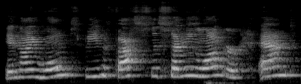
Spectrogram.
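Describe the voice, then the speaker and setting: A woman's voice: very high-pitched, steady tone, normal speed, pushed and bright, pitched above the performer's own voice. A woman voicing a panicky male storybook sheriff, flustered and repeating himself. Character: panicky male cowboy sheriff, boastful but nervous. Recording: echoey room.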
